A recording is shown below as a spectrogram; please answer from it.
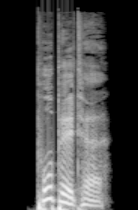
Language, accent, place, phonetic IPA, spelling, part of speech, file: German, Germany, Berlin, [ˈpoːpl̩tə], popelte, verb, De-popelte.ogg
- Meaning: inflection of popeln: 1. first/third-person singular preterite 2. first/third-person singular subjunctive II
